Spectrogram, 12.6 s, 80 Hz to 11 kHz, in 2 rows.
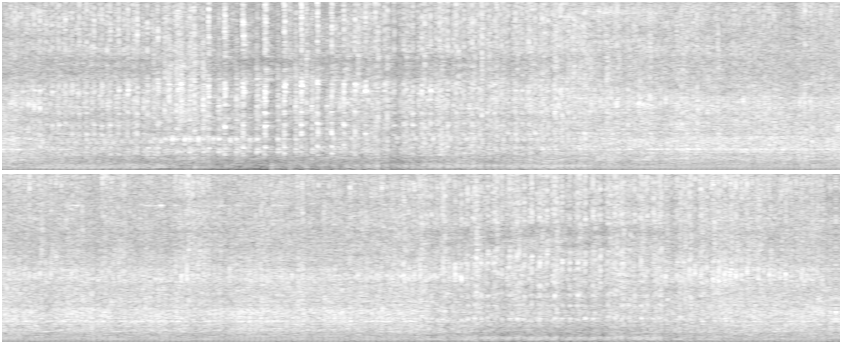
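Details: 11HP Briggs & Stratton engine, carburetor cleaned and mixture screws reset, run on a bolted-on starter; a busy, uneven running note with a rapid rattling knock. The engine knocks and smokes.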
